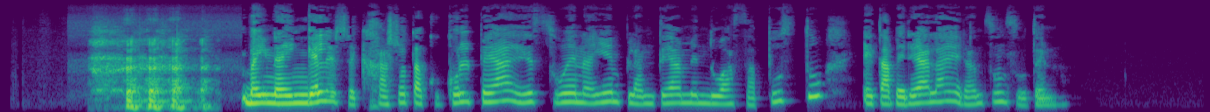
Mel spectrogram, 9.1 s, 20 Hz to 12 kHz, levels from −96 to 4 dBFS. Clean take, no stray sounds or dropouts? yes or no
no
